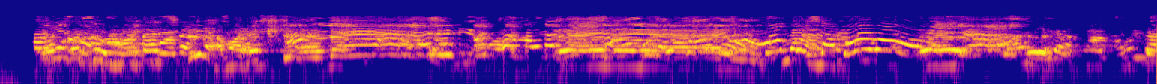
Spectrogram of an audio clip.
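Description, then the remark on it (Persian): A teenager screams and moans in pain, loud and close, with wavering, strained cries that continue almost unbroken for several seconds, other voices faintly mixed in. “فریاد نوجوانی که آه و نالش به گوش افراد منصوب به پلیس ایران نرسید.”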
